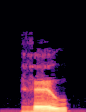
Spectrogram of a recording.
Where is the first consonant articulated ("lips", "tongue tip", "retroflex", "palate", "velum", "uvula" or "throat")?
throat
